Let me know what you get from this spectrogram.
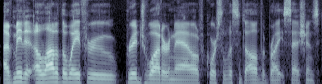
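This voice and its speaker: A man hosting a podcast interview in a conversational style, with an animated way of talking that slips into imagined quotes. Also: mid-range voice, quick pace, clean tone, no echo, clean studio sound, soft background music.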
